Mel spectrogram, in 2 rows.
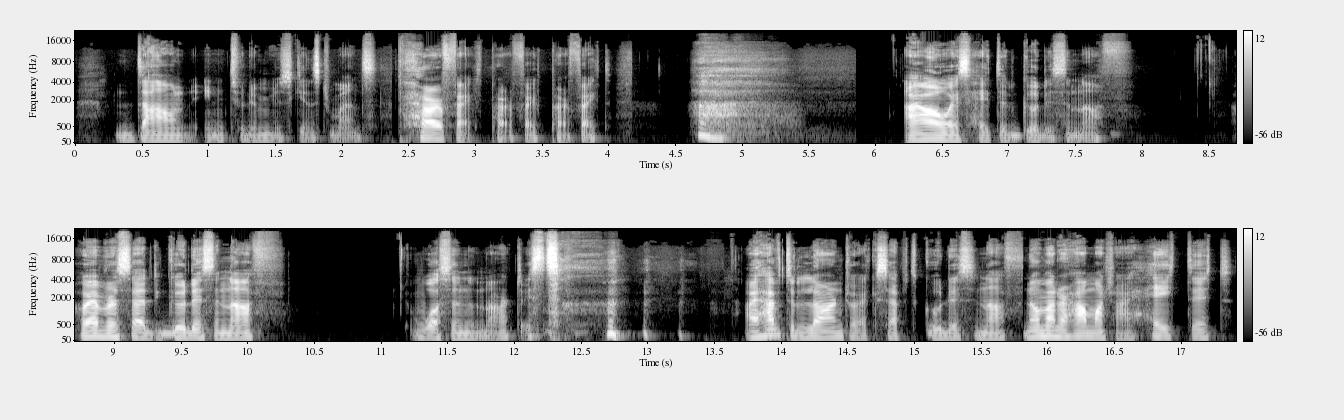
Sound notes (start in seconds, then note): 4.6 sighs; 12.2 chuckles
